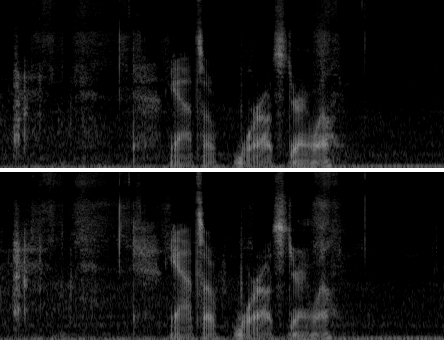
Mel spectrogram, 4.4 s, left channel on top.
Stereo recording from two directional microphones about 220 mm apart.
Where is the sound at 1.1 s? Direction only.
30° left (ahead or behind).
